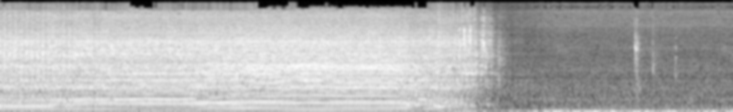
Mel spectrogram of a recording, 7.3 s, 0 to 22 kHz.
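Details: Honda FG110 with GX25, after cleaning oil-soaked air filter and with oil low: speed wavers and hunts, then sags and dies instead of idling; overtight 10mm throttle-cable nut stops throttle closing fully, to be loosened.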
